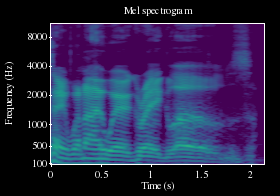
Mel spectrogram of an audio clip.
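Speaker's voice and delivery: low, slow, drawn-out announcement; mock wrestler voice. Wrestler's message to the fans, low and mock-solemn. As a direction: intone it deep and slow.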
